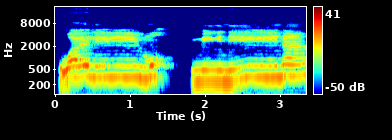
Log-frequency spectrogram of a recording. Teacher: وللمؤمنین، اس word میں غلطی ہوتی ہے وللمؤمنین، مومنین نہیں ہوگا، واو کے اوپر حمزہ ہے اور میم کو ہم نے حمزہ کے ساتھ ملانا ہے اور ادھر جھٹکا دے کر پڑھنا ہے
